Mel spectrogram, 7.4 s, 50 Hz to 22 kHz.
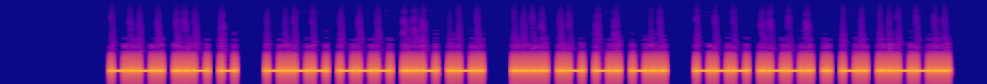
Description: Morse code, heard as a keyed tone, about 34 wpm, 700 Hz. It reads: CUT YOUR HAND OPEN?
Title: Sentences from Top 300 Words 35wpm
